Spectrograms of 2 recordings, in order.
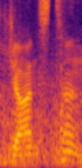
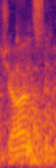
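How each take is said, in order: First: The name is said with a 't' sound. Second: The name is said without a 't' sound. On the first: The speaker calls it right. "It's Johnston" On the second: The speaker calls it wrong. "I think I pronounced that Johnson"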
